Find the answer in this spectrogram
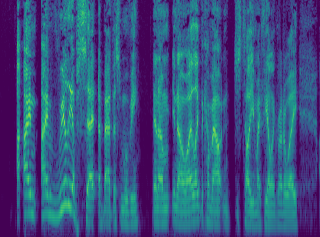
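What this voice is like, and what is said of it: Nasal, congested sick voice. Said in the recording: “I'm a little sick right now. You know, I got a little thing called COVID, so I might sound a little nasally.”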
